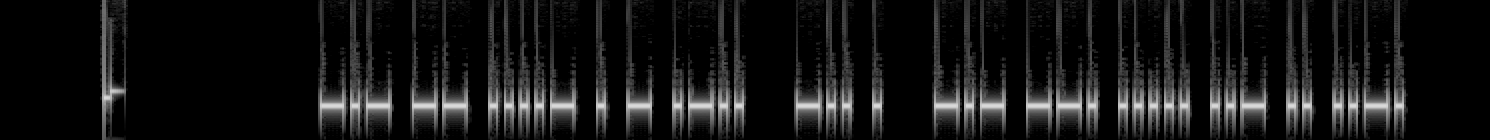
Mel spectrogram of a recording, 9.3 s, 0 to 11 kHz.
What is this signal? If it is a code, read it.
Morse code, heard as a keyed tone, about 25 wpm, 700 Hz. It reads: KM4ETL DE KG5UIF
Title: USA Callsign DE Callsign - 6 Characters - 25wpm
